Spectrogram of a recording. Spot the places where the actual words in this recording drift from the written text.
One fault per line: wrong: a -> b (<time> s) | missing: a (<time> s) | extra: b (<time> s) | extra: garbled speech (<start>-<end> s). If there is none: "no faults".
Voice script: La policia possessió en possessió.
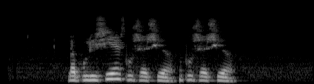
no faults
